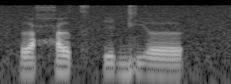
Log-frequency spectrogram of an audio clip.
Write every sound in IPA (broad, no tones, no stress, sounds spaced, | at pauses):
ə ħ ə t͡sʼ i ɡ j ə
